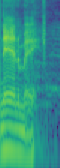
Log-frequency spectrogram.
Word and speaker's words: Namine: Namine. That's not right. Yeah, that's good. Namine. That's good enough. That's Namine. No. It's like anime, but with an N before it. Naname.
